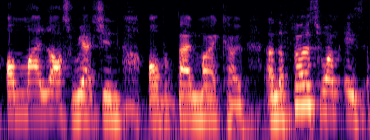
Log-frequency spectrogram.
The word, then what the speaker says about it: BAND-MAIKO: He said it's BAND-MAIKO, and he's putting my-ko.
